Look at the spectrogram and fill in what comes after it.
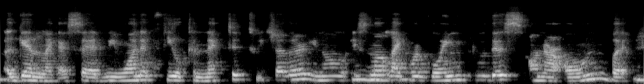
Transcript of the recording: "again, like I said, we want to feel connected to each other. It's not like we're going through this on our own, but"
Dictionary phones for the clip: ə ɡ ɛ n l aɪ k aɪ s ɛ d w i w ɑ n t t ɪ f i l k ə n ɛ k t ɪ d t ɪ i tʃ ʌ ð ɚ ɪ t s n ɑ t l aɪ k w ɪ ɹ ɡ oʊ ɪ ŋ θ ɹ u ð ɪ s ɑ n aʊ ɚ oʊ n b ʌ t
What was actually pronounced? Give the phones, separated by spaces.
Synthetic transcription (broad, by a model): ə ɡ ɛ n l aɪ k aɪ s ɛ d w i w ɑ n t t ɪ f i l k ə n ɛ k t ɪ d t ɪ i tʃ ʌ ð ɚ ɪ t s n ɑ t l aɪ k w ɪ ɹ ɡ oʊ ɪ ŋ θ ɹ u ð ɪ s n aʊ ɚ oʊ n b ʌ t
